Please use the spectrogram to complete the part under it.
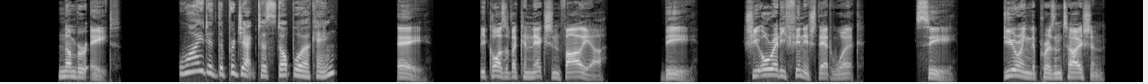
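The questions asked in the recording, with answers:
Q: Why did the projector stop working?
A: A: Because of a connection failure.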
